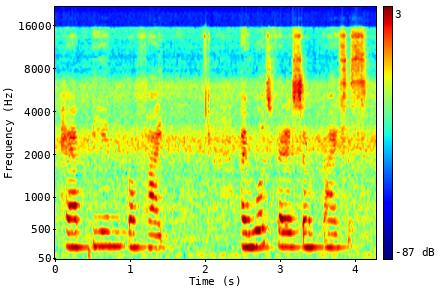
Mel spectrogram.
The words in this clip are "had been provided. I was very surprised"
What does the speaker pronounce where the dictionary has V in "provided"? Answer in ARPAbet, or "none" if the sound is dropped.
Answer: F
